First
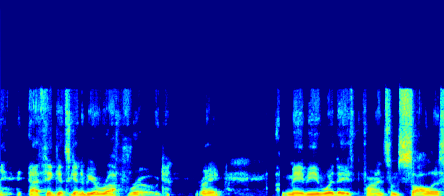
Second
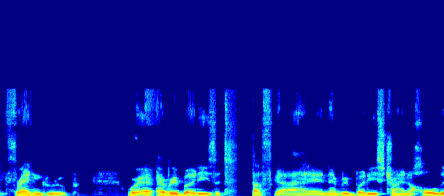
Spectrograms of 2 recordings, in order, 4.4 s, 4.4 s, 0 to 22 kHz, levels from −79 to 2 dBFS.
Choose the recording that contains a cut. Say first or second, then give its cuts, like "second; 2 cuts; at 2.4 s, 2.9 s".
first; 1 cut; at 2.6 s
